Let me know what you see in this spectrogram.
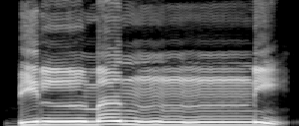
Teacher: Bil manni, nun bersabdu. Nun bersabdu wajibul gunnah, dengung kadar 2 harakat.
